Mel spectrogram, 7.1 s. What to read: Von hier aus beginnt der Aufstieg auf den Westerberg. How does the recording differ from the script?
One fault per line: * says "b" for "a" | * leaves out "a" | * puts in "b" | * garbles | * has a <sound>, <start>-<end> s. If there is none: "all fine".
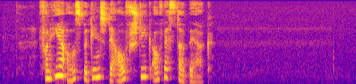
* leaves out "den"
